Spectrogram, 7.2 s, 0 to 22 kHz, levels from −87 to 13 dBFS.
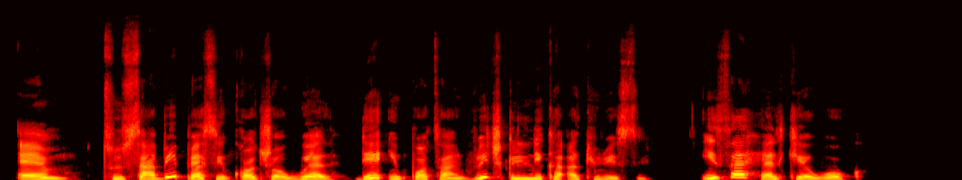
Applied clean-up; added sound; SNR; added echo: neural mask model Resemble Enhance denoiser.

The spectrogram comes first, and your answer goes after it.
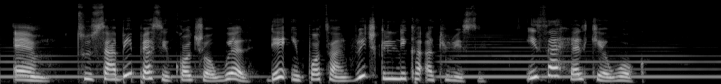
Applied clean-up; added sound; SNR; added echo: none; Wind instrument, woodwind instrument; 15 dB; none.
